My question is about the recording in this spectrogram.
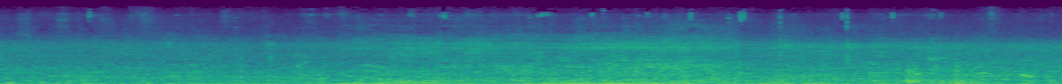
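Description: City street ambience with the low engine rumble of a passing vehicle, which swells about three and a half seconds in and eases off after about eight seconds.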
